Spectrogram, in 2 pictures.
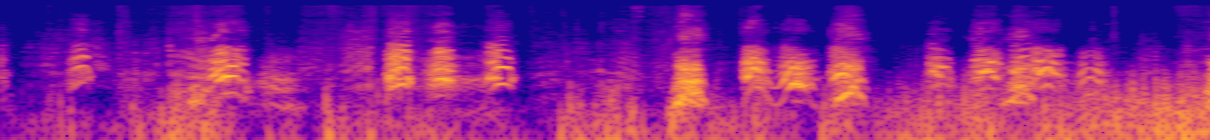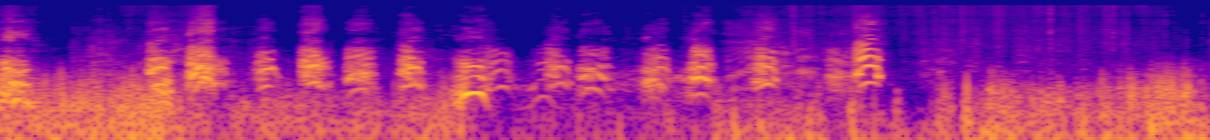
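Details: At a Championship dog show, the Komondor Rasta invites play with a steady run of sharp, high yipping barks, often several per second with brief pauses, against low crowd rumble while waiting for the Group judging.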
